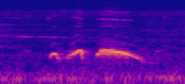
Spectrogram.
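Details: Decoy spotted dove from Thailand in the "หลิ่วตัน" song style, giving one low, mellow cooing phrase: two short quick notes and then a long, smooth descending coo, against a steady low hum.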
